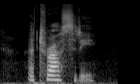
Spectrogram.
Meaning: 1. An extremely cruel act; a horrid act of injustice 2. The quality or state of being atrocious; enormous wickedness; extreme criminality or cruelty
- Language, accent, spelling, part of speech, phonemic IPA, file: English, US, atrocity, noun, /əˈtɹɑsɪti/, En-us-atrocity.ogg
